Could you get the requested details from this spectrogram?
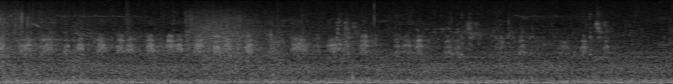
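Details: Tufted duck, known as Kuifeend or the diving duck, on open water in South Holland, Netherlands, in winter or spring. A steady run of short, rough, clipped calls repeats quickly over a low background rumble.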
